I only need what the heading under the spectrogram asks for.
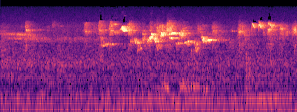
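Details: European greenfinch foraging in Munich Botanical Garden, giving a loose run of high twittering chirps and short trills in irregular bursts over a faint low hum.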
